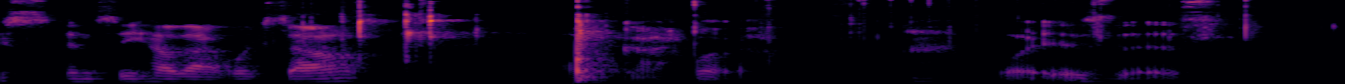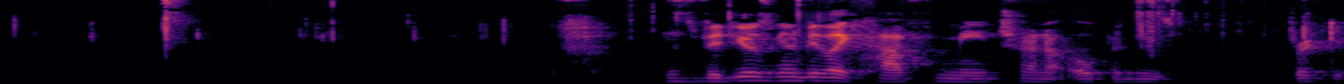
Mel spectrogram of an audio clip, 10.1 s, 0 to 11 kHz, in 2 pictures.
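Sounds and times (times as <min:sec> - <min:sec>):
faint crinkles and clicks: 0:02.5 - 0:08.2, 0:09.2 - 0:10.0
teeth tugging plastic wrapper: 0:04.6 - 0:07.7.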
